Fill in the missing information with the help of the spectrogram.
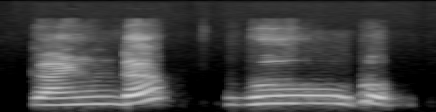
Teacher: Last లో భా అన్నది మహాప్రాణము కాబట్టి ఇది గండ భూహు. తర్వాత విసర్గ కూడా ఉంది కాబట్టి భూహు అని విసర్గ కూడా పలకాలి.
